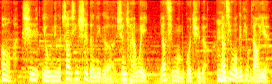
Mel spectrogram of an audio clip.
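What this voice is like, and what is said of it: Soft-voiced Taiwanese Mandarin accent. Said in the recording (Chinese): “口音，你一定会说她不是大陆人，对她来自台湾...台湾女人说话的声音一直是非常柔美哈”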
